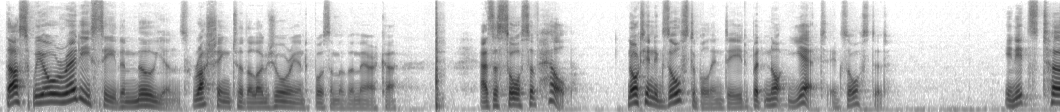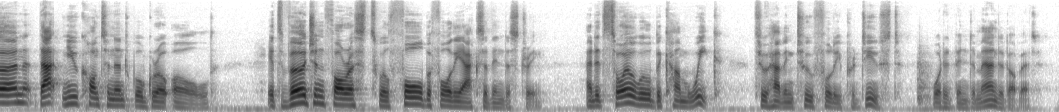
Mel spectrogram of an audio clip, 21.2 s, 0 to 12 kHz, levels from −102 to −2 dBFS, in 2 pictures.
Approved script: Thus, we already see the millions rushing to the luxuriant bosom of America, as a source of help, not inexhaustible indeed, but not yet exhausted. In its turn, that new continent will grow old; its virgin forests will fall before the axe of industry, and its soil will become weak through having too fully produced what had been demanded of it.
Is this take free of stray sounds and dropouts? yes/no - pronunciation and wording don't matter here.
no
